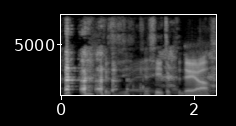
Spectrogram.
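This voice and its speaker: A man's voice: rumbling low, a little slow, vocal fry. A man hosting a casual tech podcast, joking and laughing often as he runs through the stories. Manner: laughs often, jokey and animated. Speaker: podcast host.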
